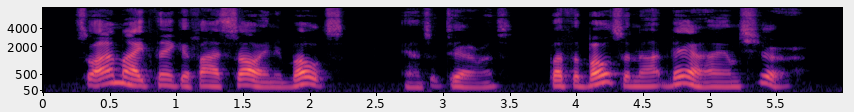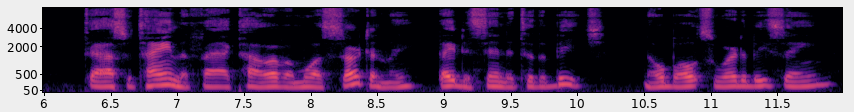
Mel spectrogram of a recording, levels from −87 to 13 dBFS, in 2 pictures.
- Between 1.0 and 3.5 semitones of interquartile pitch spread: Yes, average, 2.8 semitones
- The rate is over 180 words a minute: Yes, average, 190 wpm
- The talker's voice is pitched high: No, medium, 140 Hz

